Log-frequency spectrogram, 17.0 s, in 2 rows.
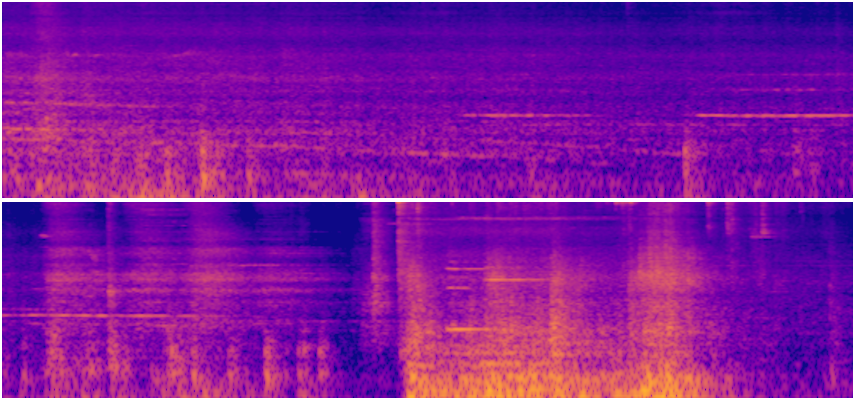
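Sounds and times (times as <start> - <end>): train doors opening with a rush: 0.0 - 17.0
electric train braking to a stop: 4.6 - 14.9.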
